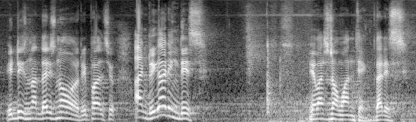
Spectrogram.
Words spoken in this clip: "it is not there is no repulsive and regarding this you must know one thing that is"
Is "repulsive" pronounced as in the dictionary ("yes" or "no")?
no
